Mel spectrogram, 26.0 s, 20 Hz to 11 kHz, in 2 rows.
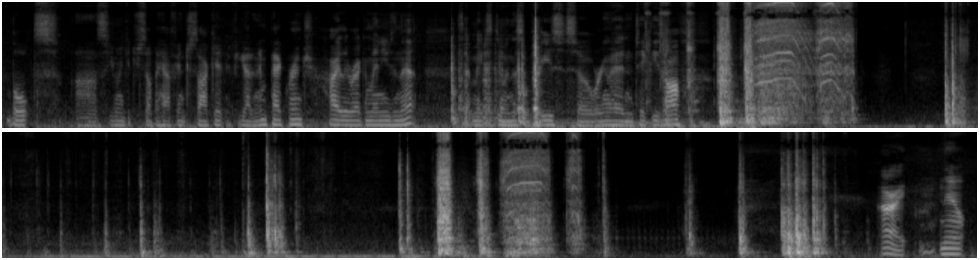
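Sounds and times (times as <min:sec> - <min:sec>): impact wrench whining: 0:08.7 - 0:11.4, 0:18.7 - 0:21.1, 0:22.8 - 0:24.2.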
